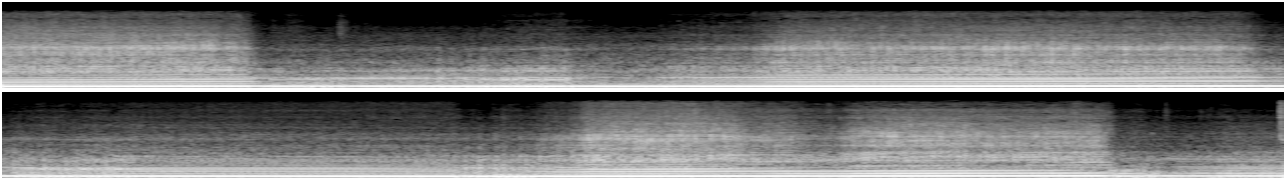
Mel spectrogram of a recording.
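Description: Honda CRX engine and exhaust heard from inside the cabin, pulling hard: the engine note climbs, drops back at each gear change and climbs again, several times, over a steady low drone. The exhaust has not yet been piped to the back of the car.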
